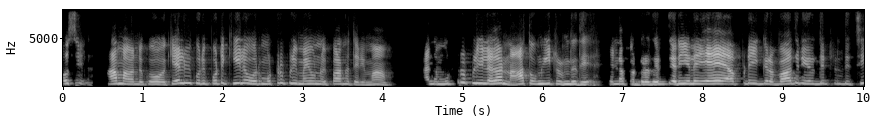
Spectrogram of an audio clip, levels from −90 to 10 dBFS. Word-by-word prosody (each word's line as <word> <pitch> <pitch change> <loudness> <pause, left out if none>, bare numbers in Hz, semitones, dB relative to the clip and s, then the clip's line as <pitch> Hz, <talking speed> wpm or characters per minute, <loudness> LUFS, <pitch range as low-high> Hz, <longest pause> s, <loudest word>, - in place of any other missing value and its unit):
Question 315 +1 -6 0.3
ஆமா, 300 -1 +3
அந்த 240 -1 -6 0.4
கேள்விக்குறி 330 -1 +1
போட்டு 315 +2 -3
கீழ 335 +1 +2
ஒரு 285 - -5
முற்றுப்புள்ளி 320 +1 -4
மாரி 285 +1 -1
ஒண்ணு 270 -3 -4
வைப்பாங்க, 275 +2 -3
தெரியுமா? 225 +1 -3 0.6
அந்த 265 +1 -6
முற்றுப்புள்ளியிலதான் 320 -1 +1
நான் 280 +5 +3
தொங்கிகிட்டு 285 -1 -1
இருந்ததே, 250 -2 0 0.3
"என்ன 265 - -2
பண்றதுன்னு 240 +3 -1
தெரியலையே"அப்படிங்கிற 285 0 +4
மாதிரி 305 +4 +2
இருந்துட்டு 275 0 -8
இருந்துச்சு. 275 +3 -8
285 Hz, 140 wpm, -23 LUFS, 260-310 Hz, 0.6 s, தெரியலையே"அப்படிங்கிற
